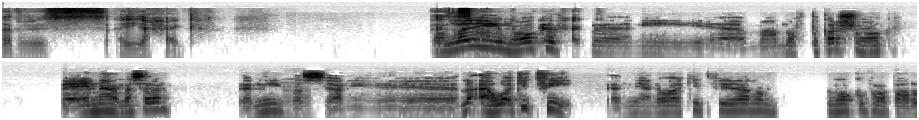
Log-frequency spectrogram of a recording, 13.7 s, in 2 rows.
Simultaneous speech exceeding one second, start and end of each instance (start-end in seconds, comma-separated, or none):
3.2-4.6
